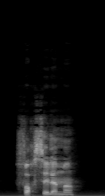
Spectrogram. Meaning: to twist (someone's) arm, to force (someone's) hand, to strongarm (to coerce someone into doing something)
- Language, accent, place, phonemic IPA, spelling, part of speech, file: French, France, Lyon, /fɔʁ.se la mɛ̃/, forcer la main, verb, LL-Q150 (fra)-forcer la main.wav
